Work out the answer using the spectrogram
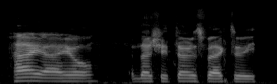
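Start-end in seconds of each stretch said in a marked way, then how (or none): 0.1-0.9 dejected, gloomy put-on voice. Tabletop player voicing a character greeting a party member, in a depressed voice. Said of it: "go with a depressed voice".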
